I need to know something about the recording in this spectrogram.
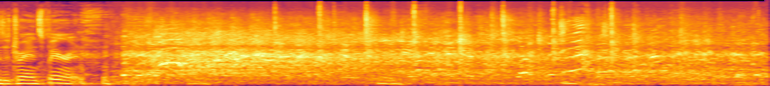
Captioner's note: audience laughing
